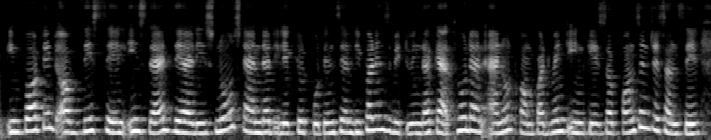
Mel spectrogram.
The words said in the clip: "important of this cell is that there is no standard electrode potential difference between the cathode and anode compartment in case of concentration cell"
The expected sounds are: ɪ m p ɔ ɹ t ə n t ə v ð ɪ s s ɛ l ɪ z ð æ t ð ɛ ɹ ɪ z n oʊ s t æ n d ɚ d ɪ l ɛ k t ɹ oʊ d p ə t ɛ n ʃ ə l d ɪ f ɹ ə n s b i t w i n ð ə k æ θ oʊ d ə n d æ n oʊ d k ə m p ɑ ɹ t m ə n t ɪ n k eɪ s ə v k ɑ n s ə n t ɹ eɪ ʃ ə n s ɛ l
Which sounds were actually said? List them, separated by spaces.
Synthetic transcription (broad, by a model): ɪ m p ɔ ɹ t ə n t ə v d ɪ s s ɛ l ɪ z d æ t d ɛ ɹ ɪ z n oʊ s t æ n d ɚ d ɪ l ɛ k t oʊ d p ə t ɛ n s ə l d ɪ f ɹ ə n s b i t w i n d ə k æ t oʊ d ə n d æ n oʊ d k ə m p ɑ ɹ t m ə n t ɪ n k eɪ s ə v k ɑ n s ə n t ɹ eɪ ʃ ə n s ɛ l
